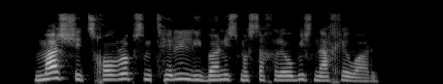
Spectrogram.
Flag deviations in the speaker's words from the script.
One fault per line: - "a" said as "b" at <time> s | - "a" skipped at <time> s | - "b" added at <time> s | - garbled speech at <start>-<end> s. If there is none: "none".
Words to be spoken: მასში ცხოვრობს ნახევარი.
- "მთელი ლიბანის მოსახლეობის" added at 1.5 s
